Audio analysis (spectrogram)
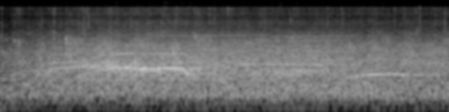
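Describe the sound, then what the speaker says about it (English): Large crowd applauding at a high school commencement ceremony in a big hall, steady sustained clapping at a distance, swelling slightly then holding even. "please give these people a round of applause."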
